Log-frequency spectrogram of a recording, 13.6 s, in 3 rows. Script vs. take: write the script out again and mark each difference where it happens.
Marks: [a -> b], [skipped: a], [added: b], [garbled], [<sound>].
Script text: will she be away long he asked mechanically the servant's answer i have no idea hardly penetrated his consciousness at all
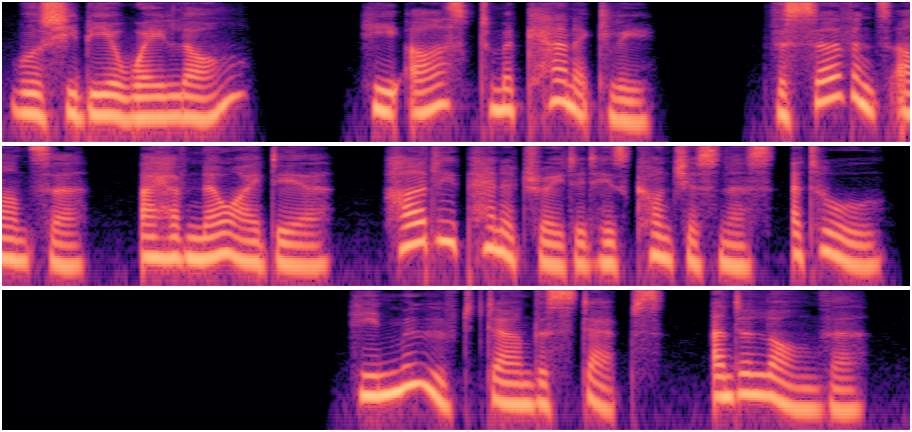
will she be away long he asked mechanically the servant's answer i have no idea hardly penetrated his consciousness at all [added: he moved down the steps and along the]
